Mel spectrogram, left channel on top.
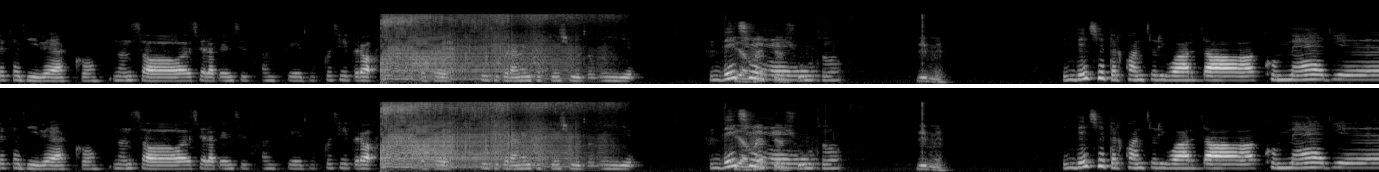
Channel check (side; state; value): both; normal; correlation 0.90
